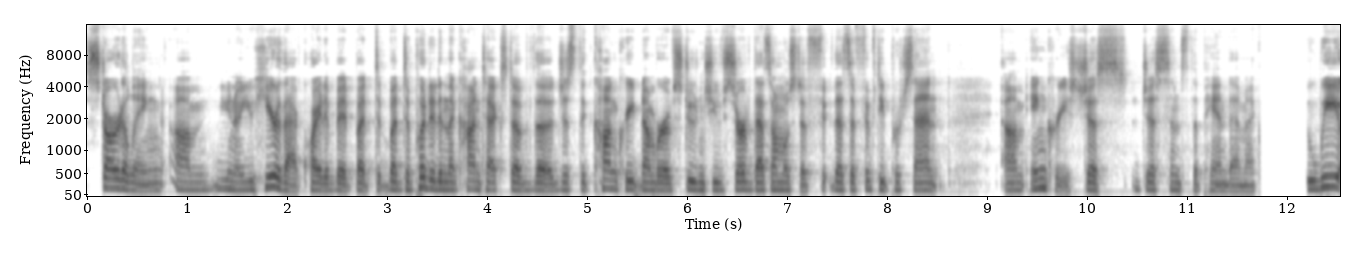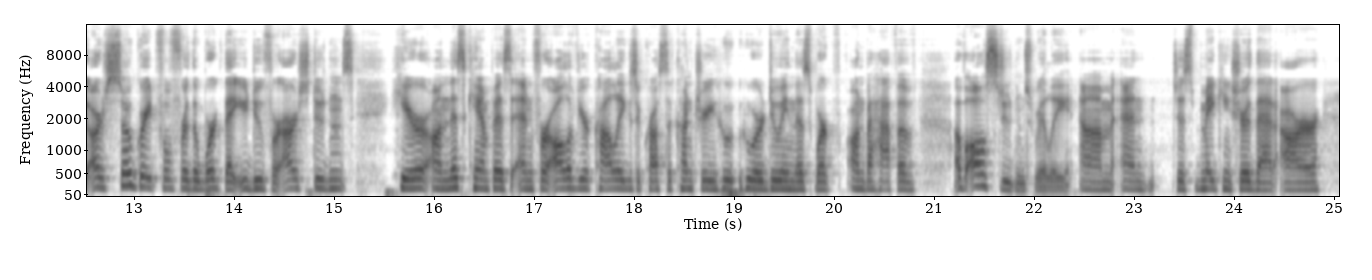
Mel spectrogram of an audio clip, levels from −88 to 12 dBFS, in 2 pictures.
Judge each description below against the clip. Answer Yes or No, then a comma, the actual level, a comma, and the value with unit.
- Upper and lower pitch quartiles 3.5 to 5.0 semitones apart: No, average, 3.0 semitones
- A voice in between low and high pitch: Yes, medium, 170 Hz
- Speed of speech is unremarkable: No, fast, 215 wpm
